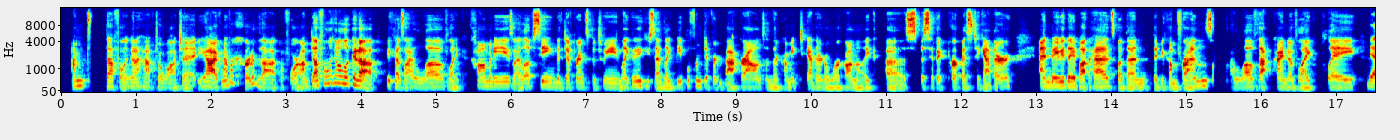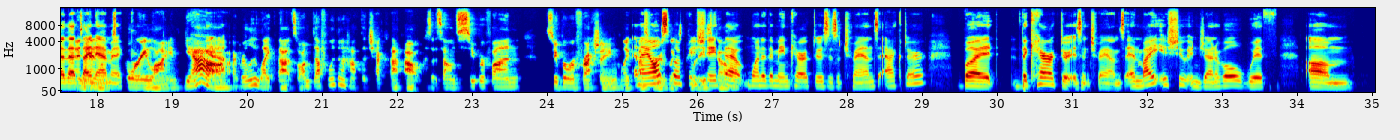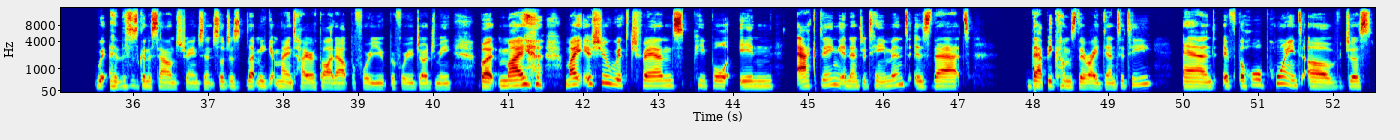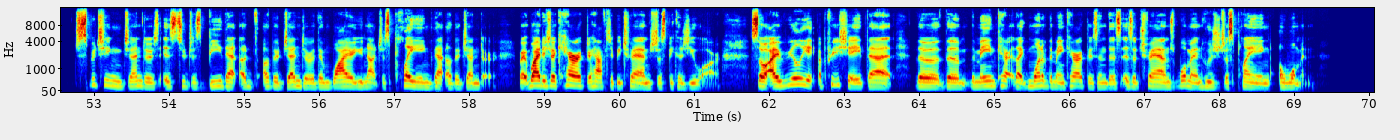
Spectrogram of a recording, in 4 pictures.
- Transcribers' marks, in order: other background noise; chuckle
- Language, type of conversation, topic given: English, unstructured, What was the last thing you binged, and what about it grabbed you personally and kept you watching?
